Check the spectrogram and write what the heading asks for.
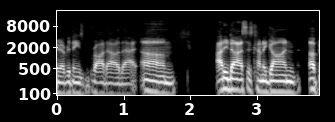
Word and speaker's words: Adidas: Adidas.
